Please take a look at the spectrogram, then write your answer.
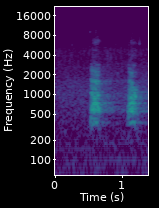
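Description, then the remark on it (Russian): A shaggy dog running on a bridge over water in fog barks twice, two short sharp woofs about half a second apart, fairly clear over a quiet background, with no one talking. “Туман, собака бежит лохматая.”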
